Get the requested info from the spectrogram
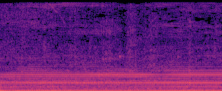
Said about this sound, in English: My beautiful wife is currently cutting my hair right now. That's the buzzing you hear in the background.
